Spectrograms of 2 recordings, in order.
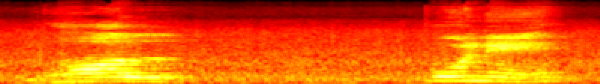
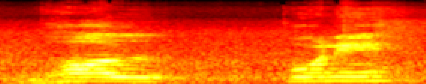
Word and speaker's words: Volpone: The standard pronunciation is Volpone, but some professors of English also pronounce it Volpone. So you can pronounce both Volpone and Volpone. You can choose either of the two pronunciations.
